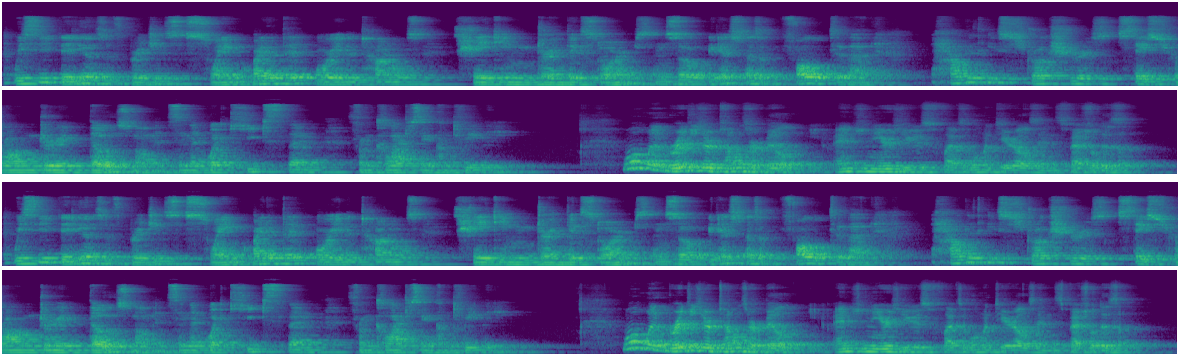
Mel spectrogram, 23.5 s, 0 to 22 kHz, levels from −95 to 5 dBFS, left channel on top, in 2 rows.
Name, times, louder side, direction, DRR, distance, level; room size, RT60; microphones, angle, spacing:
voice 1, 0.0-8.9 9.3-16.8, equal, 20° right, -3 dB, 2.6 m, -29 dB
voice 2, 17.6-22.9, right 1 dB, 60° right, -3 dB, 1.2 m, -27 dB
13.5 x 5.7 x 2.9 m, 1.0 s
head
